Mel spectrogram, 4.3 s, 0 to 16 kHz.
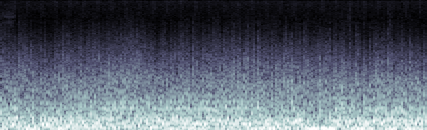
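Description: Stage 1 engines of a SpaceX rocket launching a Dragon capsule, heard as a dense, loud, continuous roaring rumble with no break or voice over it.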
